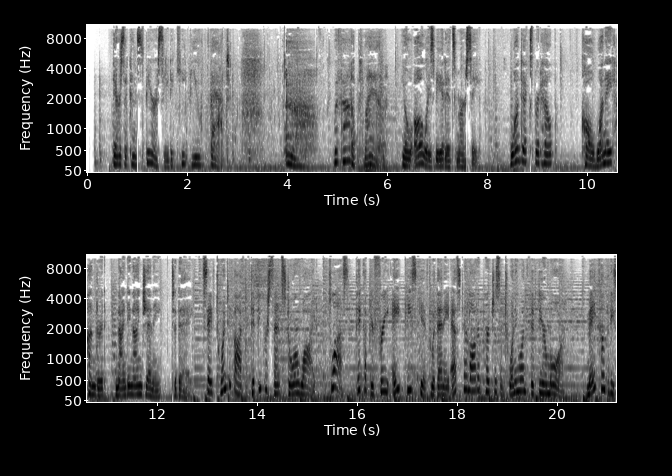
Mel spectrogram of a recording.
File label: female, late30s early40s clean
